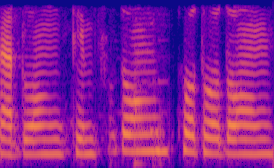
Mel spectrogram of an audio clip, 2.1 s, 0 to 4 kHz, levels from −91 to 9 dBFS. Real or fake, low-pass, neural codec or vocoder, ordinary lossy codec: real; 3.6 kHz; none; none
